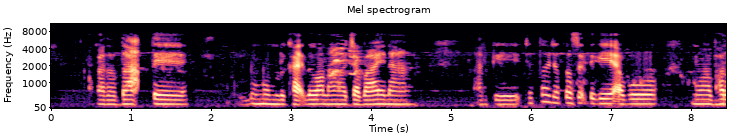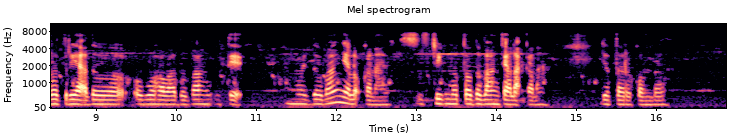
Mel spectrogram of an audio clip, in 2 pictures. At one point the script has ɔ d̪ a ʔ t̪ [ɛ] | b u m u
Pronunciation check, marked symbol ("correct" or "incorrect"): correct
